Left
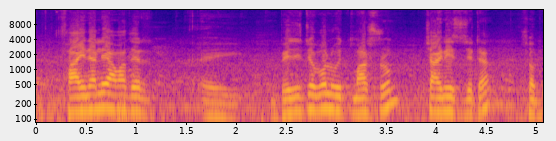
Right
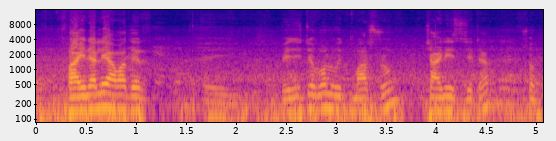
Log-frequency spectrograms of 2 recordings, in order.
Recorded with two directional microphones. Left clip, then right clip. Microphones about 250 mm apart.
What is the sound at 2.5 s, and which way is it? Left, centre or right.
A man's voice, centre.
